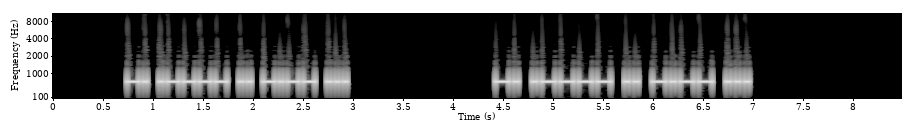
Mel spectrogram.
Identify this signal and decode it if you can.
Morse code, heard as a keyed tone, about 28 wpm, 700 Hz. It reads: N1IYS N1IYS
